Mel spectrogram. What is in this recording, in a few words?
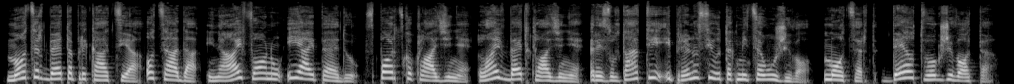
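Serbian female voice over, sales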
